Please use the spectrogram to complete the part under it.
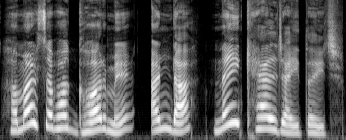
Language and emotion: Maithili, neutral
